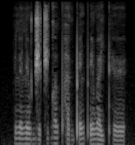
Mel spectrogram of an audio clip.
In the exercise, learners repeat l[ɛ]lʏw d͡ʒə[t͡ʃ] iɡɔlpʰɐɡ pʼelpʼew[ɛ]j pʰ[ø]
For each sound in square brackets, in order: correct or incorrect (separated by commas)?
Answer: incorrect, correct, incorrect, correct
